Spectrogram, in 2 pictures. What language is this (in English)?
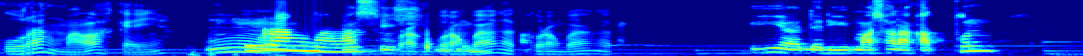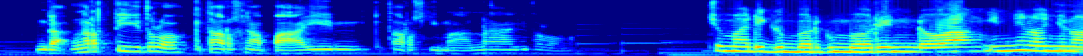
Indonesian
